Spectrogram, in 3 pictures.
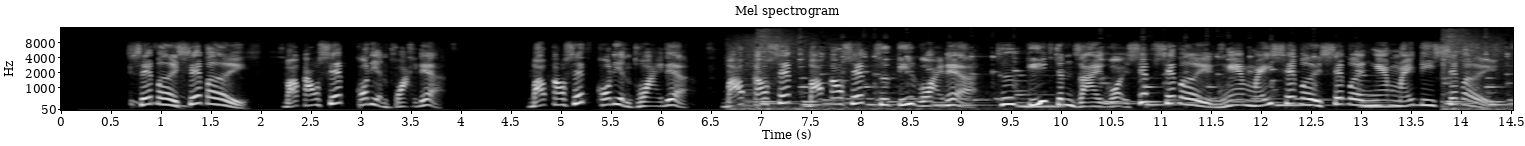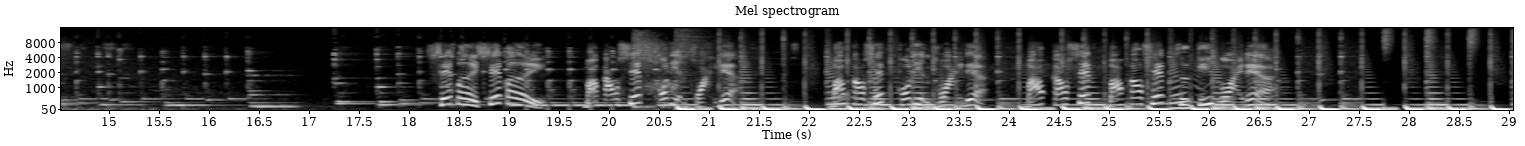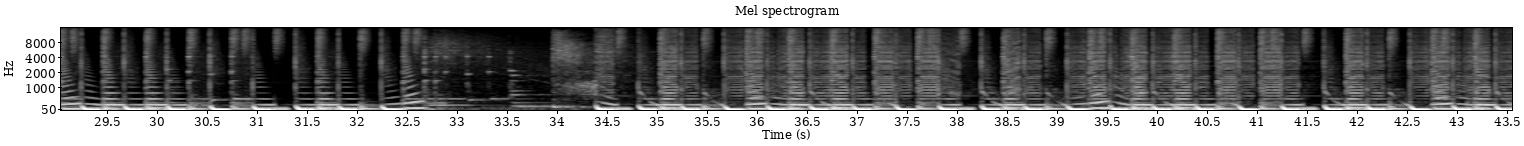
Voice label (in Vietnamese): nhac chuong bao cao sep co dien thoai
